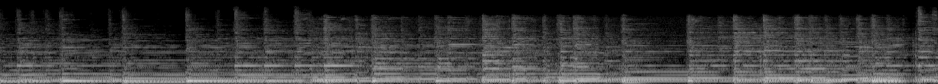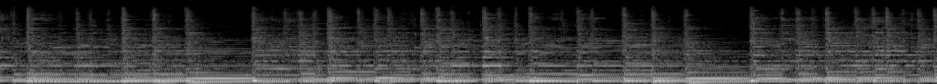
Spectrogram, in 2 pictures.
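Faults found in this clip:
Digital radio blending to analogue, 2.99–9.18 s: receiver drops to FM with a 0.2 s crossfade each way. Hiss about 30 dB below signal, level shifts about 2 dB.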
